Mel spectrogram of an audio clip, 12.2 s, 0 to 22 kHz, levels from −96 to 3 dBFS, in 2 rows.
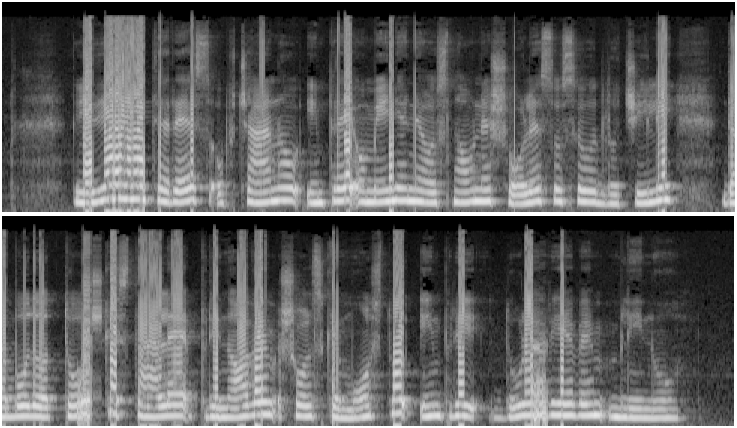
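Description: Throughout the speech, integer overflow hits the loudest peaks. The signal is driven about 4 dB past full scale, and roughly one percent of samples wrap to the opposite sign instead of being limited. Each one is heard as a violent crack, far harsher than the flattened buzz of clipping.

Lost LE Audio frames follow. At 4.72 s, between "omenjene osnovne šole so" and "se odločili da bodo", 30 ms is lost, which fits three 10 ms frames. The decoder replays the last spectrum with scrambled phase, so the sound briefly smears into noise. From 6.73 to 6.93 s, after "se odločili da bodo" and before "stale pri novem šolskem", 150 ms of loss is scattered across 200 ms, with the longest gap around 70 ms. There the concealment decays toward silence. At 10.54–10.64 s, just after "šolskem mostu in pri", 70 ms of loss spreads over 100 ms. Unlike a plain dropout, these gaps are filled with a noisy, fading echo of the preceding sound.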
